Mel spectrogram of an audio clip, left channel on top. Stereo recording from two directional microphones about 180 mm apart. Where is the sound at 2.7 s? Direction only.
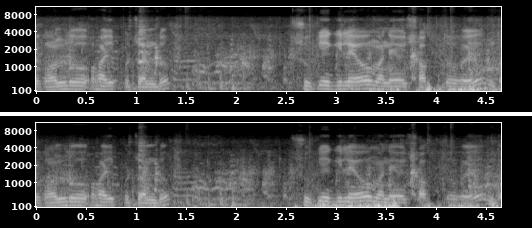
25° right (ahead or behind).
